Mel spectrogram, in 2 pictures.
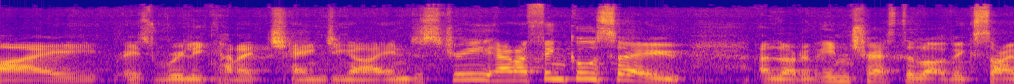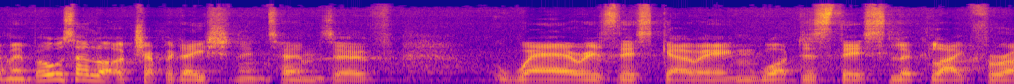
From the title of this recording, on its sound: Live at RecFest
